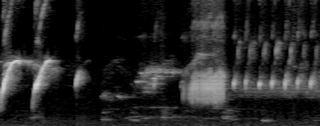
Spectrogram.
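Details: Canary song used as a training lure for young canaries: two sweeping high notes, scattered chips, a dense buzzy burst, then a quick run of short high pips.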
